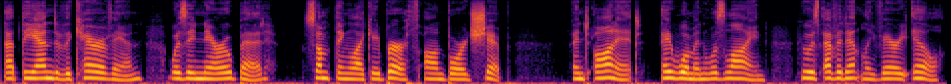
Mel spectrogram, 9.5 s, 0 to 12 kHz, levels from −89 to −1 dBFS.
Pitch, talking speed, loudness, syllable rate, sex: 225 Hz, 185 wpm, -18 LUFS, 5.2 syllables/s, female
